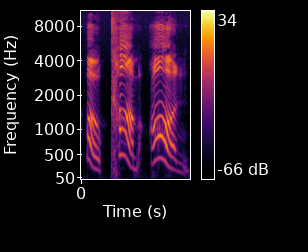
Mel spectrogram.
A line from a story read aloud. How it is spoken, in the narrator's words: the Doctor exclaims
